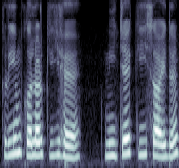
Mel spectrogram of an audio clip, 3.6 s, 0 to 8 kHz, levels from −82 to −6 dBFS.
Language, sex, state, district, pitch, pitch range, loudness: Hindi, male, Bihar, Patna, 235 Hz, 225-255 Hz, -15 LUFS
